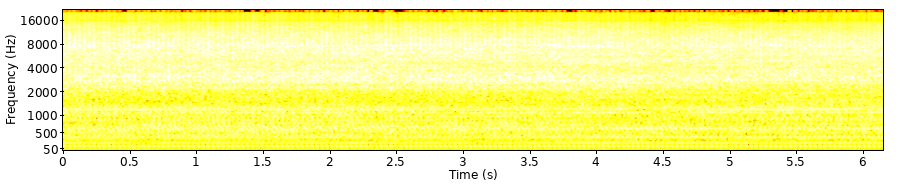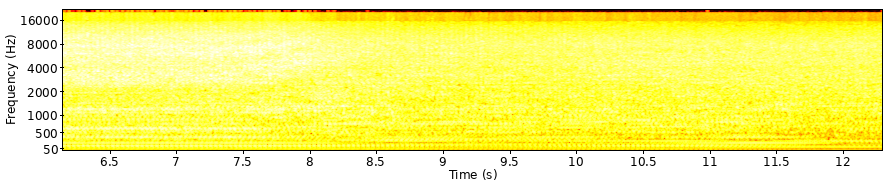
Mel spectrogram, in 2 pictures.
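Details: MTD White yard tractor, 13.5 hp Briggs & Stratton industrial engine, first run in years after starting fluid: steady single-cylinder drone for eight seconds, then pitch sags and it fades toward stalling, cutting out; struggling after long storage.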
